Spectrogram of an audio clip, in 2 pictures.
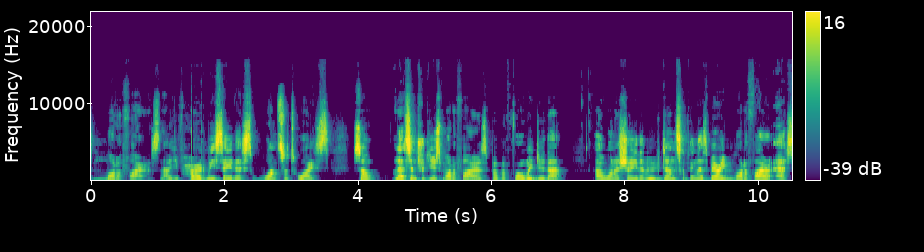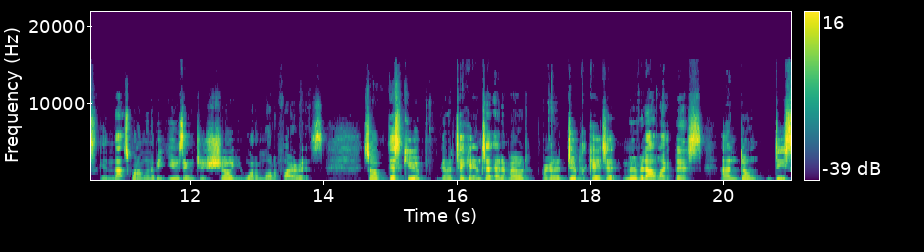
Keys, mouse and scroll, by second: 3.3 x, 5.0 click, 6.1 click, 6.3 scroll up 1, 7.3-9.3 scroll up 1, 15.5 click, 17.3 d, 19.5 middle click.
